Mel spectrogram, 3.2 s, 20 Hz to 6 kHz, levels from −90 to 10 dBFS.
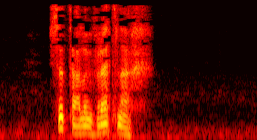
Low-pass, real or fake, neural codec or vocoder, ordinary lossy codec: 5.4 kHz; real; none; MP3, 24 kbps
